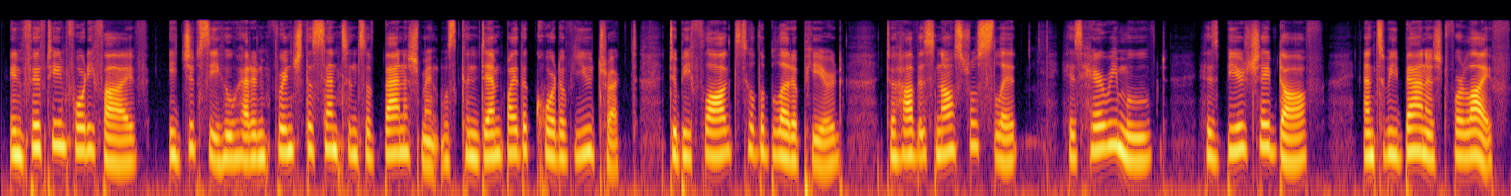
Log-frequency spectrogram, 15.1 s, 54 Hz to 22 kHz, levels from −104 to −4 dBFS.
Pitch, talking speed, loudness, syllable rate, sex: 190 Hz, 180 wpm, -18 LUFS, 5.1 syllables/s, female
